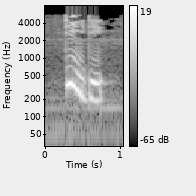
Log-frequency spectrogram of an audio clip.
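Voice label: "弟弟" Mandarin Chinese; chinese-flashcards; hsk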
